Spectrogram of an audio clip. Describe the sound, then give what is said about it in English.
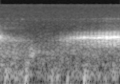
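A steady chorus of frogs croaking outdoors across a neighbourhood after sundown, heard through an open window, a dense, continuous trilling drone from many animals, fairly quiet, with no voices present. “It's been really nice, actually, being serenaded by frogs.”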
